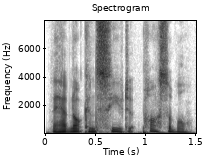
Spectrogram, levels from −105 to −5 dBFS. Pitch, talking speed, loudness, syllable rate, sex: 100 Hz, 235 wpm, -19 LUFS, 7.3 syllables/s, male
